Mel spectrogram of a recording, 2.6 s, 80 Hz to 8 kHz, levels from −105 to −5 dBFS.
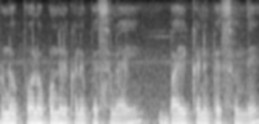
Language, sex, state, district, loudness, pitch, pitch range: Telugu, male, Andhra Pradesh, Srikakulam, -17 LUFS, 115 Hz, 110-120 Hz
